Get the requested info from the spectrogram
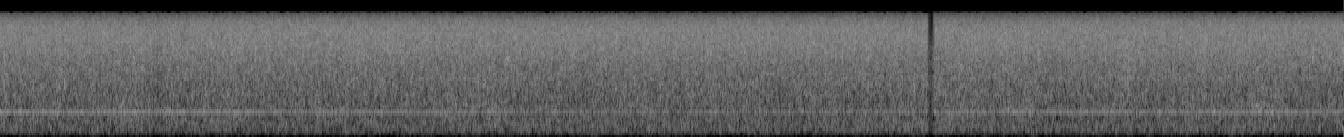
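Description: Steady hiss of recording noise with a faint steady tone underneath, broken by one brief dropout about nine seconds in. No distinct snips from the scissors cutting the aluminium can stand out.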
